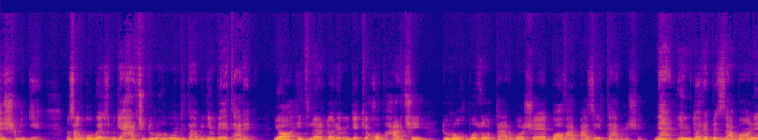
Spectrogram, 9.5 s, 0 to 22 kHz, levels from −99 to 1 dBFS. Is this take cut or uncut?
cut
